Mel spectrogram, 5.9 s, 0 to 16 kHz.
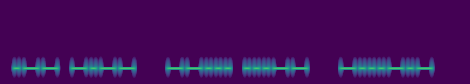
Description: Morse code, heard as a keyed tone, about 20 wpm, 700 Hz. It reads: WY 73 <BK>
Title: Speed-Racing Common QSO Phrases - 20wpm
